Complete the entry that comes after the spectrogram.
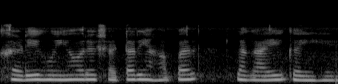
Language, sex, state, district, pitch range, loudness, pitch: Hindi, female, Bihar, East Champaran, 210-225 Hz, -32 LUFS, 215 Hz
